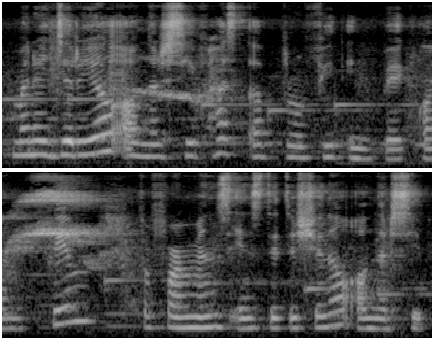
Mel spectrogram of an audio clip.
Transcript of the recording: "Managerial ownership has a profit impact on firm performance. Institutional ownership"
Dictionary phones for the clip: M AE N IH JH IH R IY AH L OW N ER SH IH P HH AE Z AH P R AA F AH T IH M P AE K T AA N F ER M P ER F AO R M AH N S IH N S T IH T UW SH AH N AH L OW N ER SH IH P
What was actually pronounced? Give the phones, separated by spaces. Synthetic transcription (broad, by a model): M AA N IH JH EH R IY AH L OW N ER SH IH P HH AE S AH P R AA F AH T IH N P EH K AA N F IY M P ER F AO R M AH N S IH N S T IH T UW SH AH N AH L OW N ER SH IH P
